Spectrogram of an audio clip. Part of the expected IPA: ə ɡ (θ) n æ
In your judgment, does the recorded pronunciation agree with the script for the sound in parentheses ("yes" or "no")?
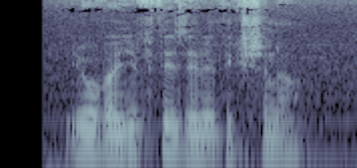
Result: no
